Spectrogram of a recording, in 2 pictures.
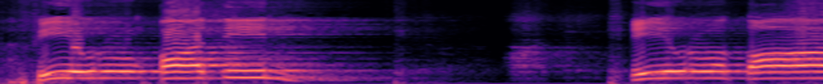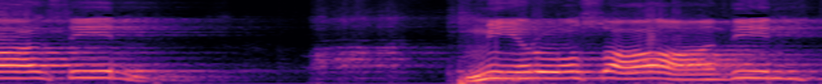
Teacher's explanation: Ro yang sukun didahului kasroh yang bertemu huruf isti'la yang harusnya dibaca tipis maka menjadi tebal.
